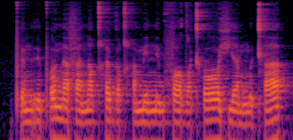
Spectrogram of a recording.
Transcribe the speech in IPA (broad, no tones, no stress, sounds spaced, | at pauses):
pʼ ə m r ɯ pʼ ɔ n a f a n a qʰ ɪ ɡʷ ɪ qʰ ə m e n ɪ w f ɔ dˤ a kʰ ɔː fʲ aː m ŋʷ e kʰ a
